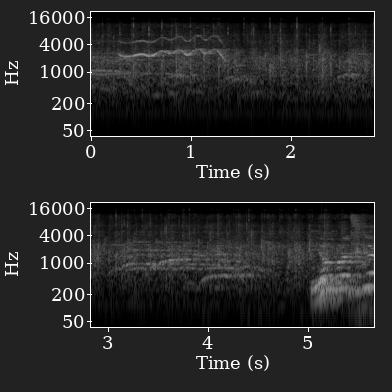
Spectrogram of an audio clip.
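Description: Young women whoop and cheer excitedly nearby.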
